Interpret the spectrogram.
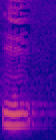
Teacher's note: Chinese u is a pure vowel with the back of the tongue, u, at the back of the mouth.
